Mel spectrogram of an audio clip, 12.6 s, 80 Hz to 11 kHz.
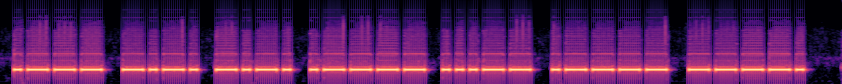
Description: Morse code, heard as a keyed tone, about 12 wpm, 650 Hz. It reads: JCC 1319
